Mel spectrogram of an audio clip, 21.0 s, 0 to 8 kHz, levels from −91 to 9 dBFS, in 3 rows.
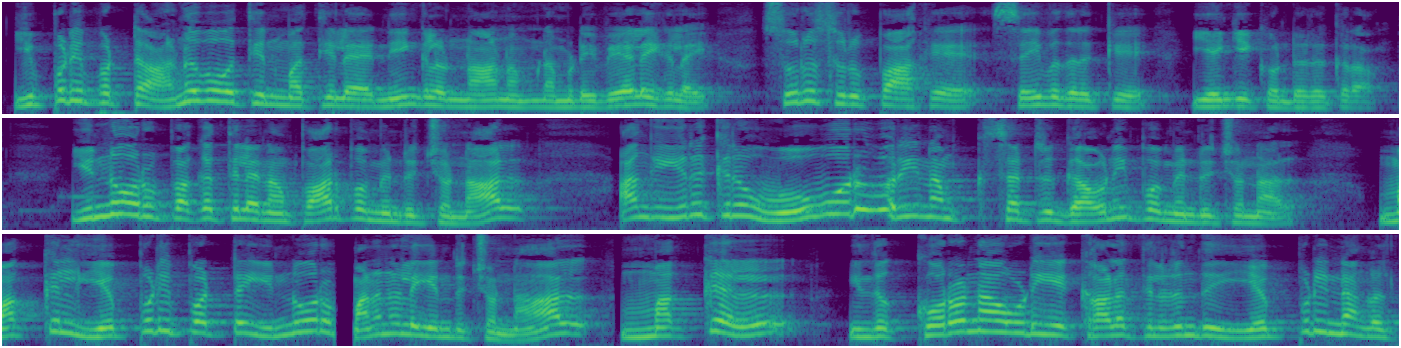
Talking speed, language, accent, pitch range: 110 wpm, Tamil, native, 155-225 Hz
